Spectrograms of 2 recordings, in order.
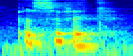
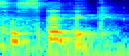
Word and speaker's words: specific: Pacific. Oh, I said it, Pacific. Because it's spelled with an S, specific.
